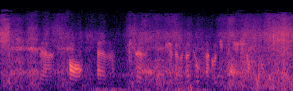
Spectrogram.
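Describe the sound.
A GPS device speaks a short synthesized announcement through a small, tinny speaker, its thin, band-limited voice running steadily for a few seconds, once a GPS signal has been acquired.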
